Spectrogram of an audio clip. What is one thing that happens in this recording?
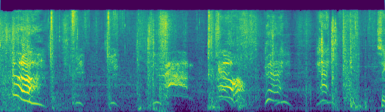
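A man talks excitedly into a close microphone.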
